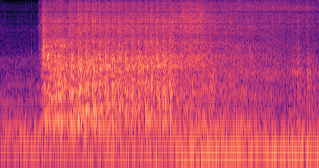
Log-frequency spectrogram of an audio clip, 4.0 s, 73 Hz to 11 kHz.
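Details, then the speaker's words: 1966 Ford F100 body on a 2010 Crown Victoria chassis, started by powering the starter relay: the starter whirs briefly, then the engine catches at once and settles into a steady, even idle; it has no security or transponder system. "that's right it's running did you hear that so there is no security system no transponder or anything like that"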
